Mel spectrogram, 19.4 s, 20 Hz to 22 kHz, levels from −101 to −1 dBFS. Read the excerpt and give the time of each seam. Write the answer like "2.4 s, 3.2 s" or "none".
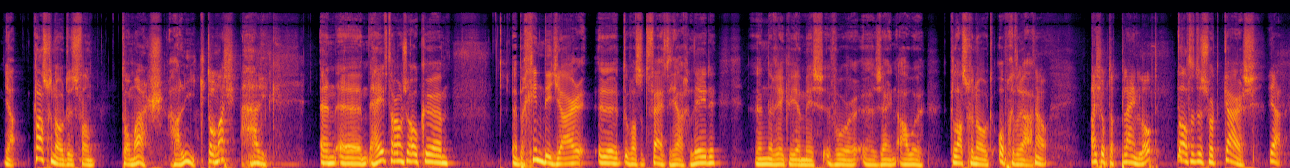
15.5 s, 17.7 s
